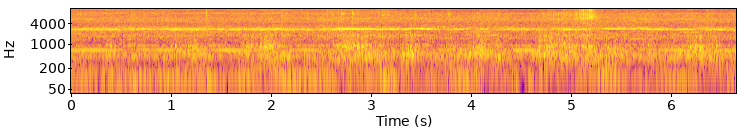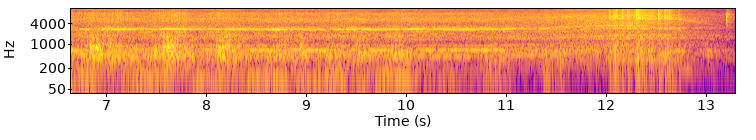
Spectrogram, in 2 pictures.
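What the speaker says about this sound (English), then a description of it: "we're going to give this one last go around with the hand mixer" An electric hand mixer whirs steadily through a thick apple kuchen batter, a continuous motorized drone with a faint rattling texture that holds at close range for the whole stretch and cuts off near the end.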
